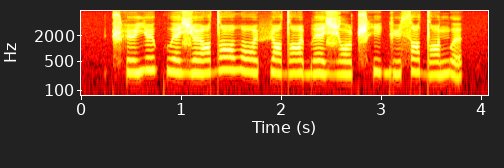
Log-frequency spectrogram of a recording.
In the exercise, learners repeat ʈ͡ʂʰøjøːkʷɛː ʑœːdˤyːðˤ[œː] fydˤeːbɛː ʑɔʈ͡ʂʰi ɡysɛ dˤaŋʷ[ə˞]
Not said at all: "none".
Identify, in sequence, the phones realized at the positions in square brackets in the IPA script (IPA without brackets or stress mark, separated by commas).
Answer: øː, ə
